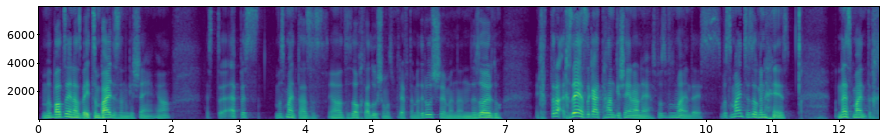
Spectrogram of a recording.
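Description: A man giving an informal religious teaching, halting and repeating himself, with English words mixed in. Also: mid-range voice, creaky, fairly bright tone.

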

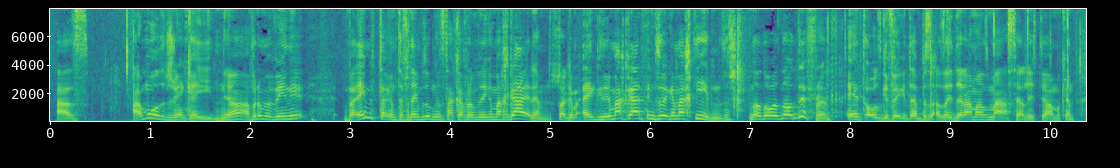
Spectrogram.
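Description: Fast-talking gravelly man teaching a class. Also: high-pitched, expressive, darkish tone. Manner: halting, with frequent restarts and repeated words. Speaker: teacher leading a class discussion. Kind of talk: informal study-group lecture.

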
